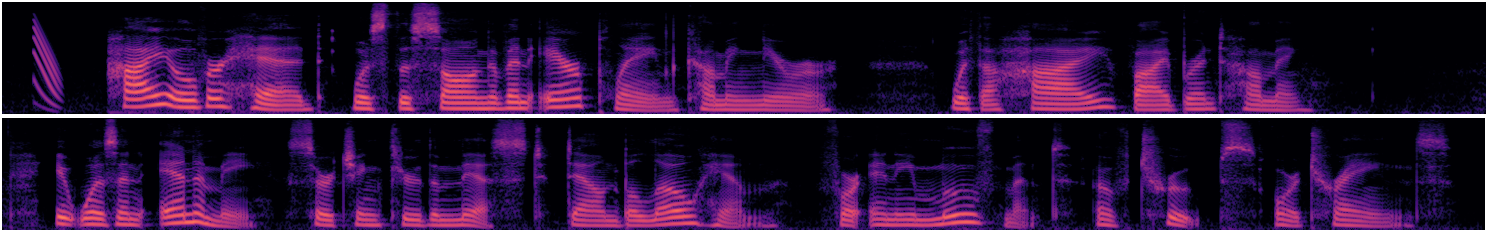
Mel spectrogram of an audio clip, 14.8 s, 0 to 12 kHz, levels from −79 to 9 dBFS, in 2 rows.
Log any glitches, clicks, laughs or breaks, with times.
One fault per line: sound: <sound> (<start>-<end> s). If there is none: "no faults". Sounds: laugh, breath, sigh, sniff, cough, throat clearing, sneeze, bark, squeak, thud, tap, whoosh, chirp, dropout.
sound: chirp (0.2-0.3 s)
